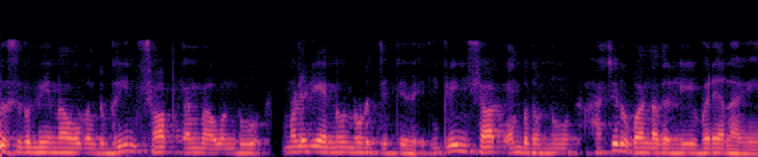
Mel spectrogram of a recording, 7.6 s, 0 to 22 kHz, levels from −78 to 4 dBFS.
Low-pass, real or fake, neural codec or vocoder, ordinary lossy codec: none; fake; codec, 16 kHz, 2 kbps, X-Codec, HuBERT features, trained on general audio; none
